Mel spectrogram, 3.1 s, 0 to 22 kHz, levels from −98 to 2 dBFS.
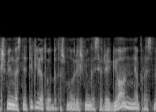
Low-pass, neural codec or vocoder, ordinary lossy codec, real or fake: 5.4 kHz; none; AAC, 32 kbps; real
